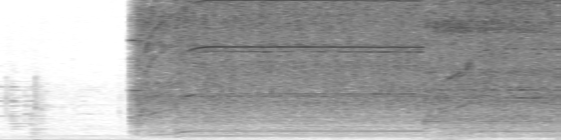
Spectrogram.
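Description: A cordless drill whirs steadily as it drills into metal.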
